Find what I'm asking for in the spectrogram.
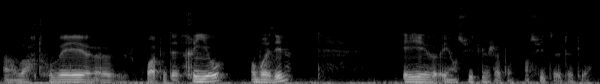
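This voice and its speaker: A man's voice: on the low side, fairly even intonation, moderate pace, warm tone, a little hiss or hum. A man answering interview questions in a conversational, explanatory way, hesitating and repeating words as he searches for the next one. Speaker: interview guest, tech training school entrepreneur.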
